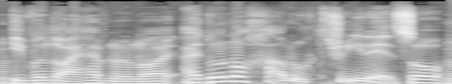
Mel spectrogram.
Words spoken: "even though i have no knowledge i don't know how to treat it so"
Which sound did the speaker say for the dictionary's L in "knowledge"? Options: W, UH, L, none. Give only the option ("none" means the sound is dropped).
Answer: none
